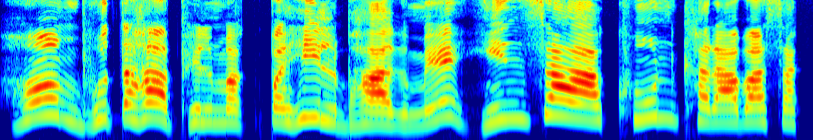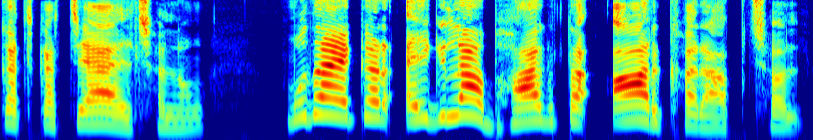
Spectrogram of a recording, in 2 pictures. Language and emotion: Maithili, disgusted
